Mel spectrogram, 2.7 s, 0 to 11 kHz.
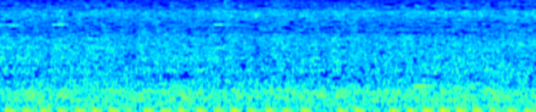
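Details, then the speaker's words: Yamaha Aerox 155 long stored, brought in for no-start and noisy engine, fuel pump damaged and needing replacement; now running with a low, even idle thump and no rattle or clatter. Normal idle. "At ah tahimik naman na dahil wala naman kumakalansing na."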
